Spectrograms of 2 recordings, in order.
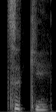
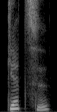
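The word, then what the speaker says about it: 月: The moon is called tsuki. Tsuki. Tsuki. Moving on to its onyomi, its Chinese reading, we can see that we can find two of them. The first one is pronounced getsu, getsu, getsu, and the second one is pronounced gatsu, gatsu, gatsu.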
